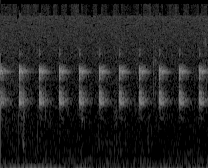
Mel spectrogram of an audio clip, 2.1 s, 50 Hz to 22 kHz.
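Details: James Bond 007 Gruen Precision 510 17J starburst watch on a Weishi 1000 timegrapher with a 60-second reading. It shares its movement with the Masonic-dial Gruen and reads +32 s/day with 0.0 ms beat error; crisp, evenly spaced ticks with no limp or doubling.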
